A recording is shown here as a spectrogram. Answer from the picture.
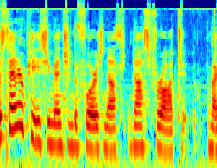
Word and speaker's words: Nosferatu: So the centerpiece you mentioned before is Nosferatu. Am I pronouncing that correctly?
